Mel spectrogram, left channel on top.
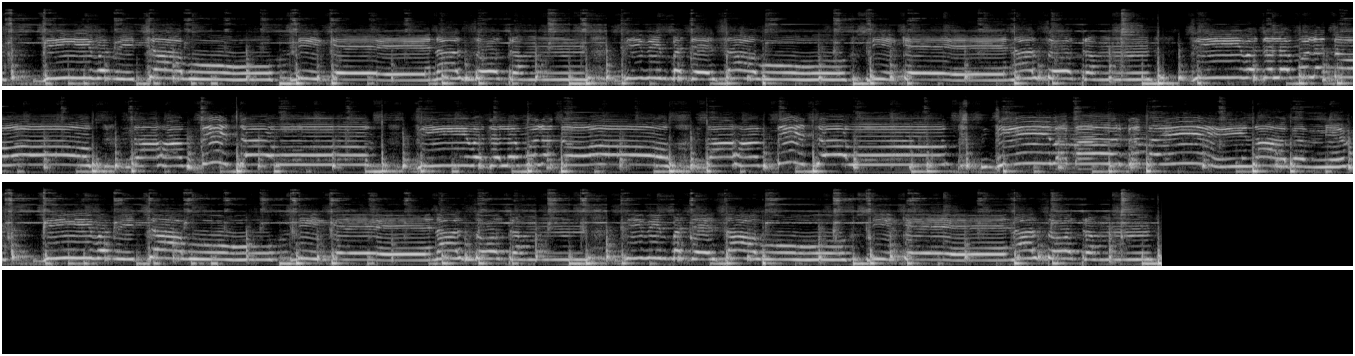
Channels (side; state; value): right; drops out; at 11.6 s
